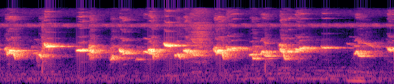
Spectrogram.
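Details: Short burst of yellow-vented bulbul song at a terrace training session: rapid, fluty, slurred notes rising and dipping, packed tightly one after another, with a faint high hiss.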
